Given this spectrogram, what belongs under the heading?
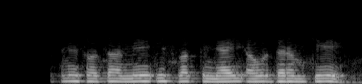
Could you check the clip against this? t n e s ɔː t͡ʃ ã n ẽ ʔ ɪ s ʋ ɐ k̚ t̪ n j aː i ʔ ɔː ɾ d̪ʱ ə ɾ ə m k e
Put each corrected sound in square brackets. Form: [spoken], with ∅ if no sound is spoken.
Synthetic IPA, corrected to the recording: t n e s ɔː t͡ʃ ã [m] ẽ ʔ ɪ s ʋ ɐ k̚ t̪ n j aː i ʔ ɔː ɾ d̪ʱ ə ɾ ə m k e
